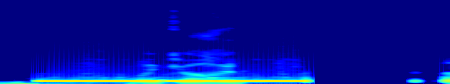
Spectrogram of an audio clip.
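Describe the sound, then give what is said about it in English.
Steady telephone tone sounds after a call suddenly disconnects. It holds evenly for about a second and a half with a voice talking over part of it, then stops abruptly. “I don't know why the phone just suddenly disconnected.”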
